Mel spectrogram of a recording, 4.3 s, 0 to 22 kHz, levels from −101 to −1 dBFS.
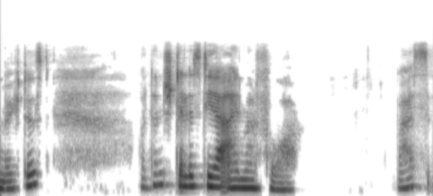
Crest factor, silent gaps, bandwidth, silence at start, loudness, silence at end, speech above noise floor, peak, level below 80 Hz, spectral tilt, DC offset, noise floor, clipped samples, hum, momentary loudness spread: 20 dB; none; 9 kHz; 0 s; -30 LUFS; 0.05 s; 57 dB; -12 dBFS; -80 dBFS; -5.5 dB/octave; under 0.1%; -87 dBFS; under 0.1%; none; 22 LU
